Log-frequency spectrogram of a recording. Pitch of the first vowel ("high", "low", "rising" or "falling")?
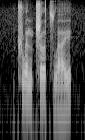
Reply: falling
